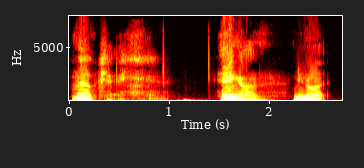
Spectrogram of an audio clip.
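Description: A man's voice: mid-range voice, animated, measured pace, slight background noise, poor audio. A man giving casual, rambling gameplay commentary with crude language, recorded indoors in a small trailer on a camera aimed at the screen. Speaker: gamer, video host.

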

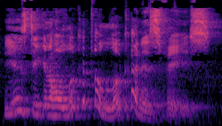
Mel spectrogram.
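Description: A woman in her sixties reading a picture book aloud to children, with dramatic pauses and emphasis. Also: medium pitch, huge pitch swings, darkish tone. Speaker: children's storytime reader. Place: indoor children's library room. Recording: roomy space with faint background noise.

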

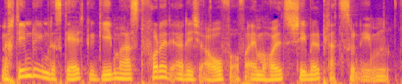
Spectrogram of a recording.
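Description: A man's voice: mid-range voice, animated, fast talker, darkish tone. Man reading a gamebook, playfully. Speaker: game master and reader. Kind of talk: reading a fantasy gamebook aloud with casual banter.

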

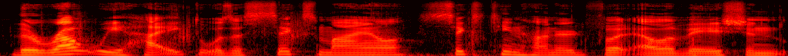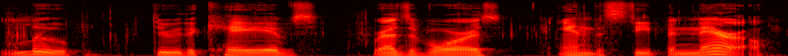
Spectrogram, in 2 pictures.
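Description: A man's voice: a little high, moderate pace, bright, forceful tone. A man in his twenties, a travel vlogger narrating and chatting casually about a hike. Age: 20s. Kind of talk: hiking vlog narration and casual chat.

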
